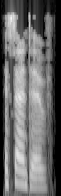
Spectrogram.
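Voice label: "assentive", British English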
